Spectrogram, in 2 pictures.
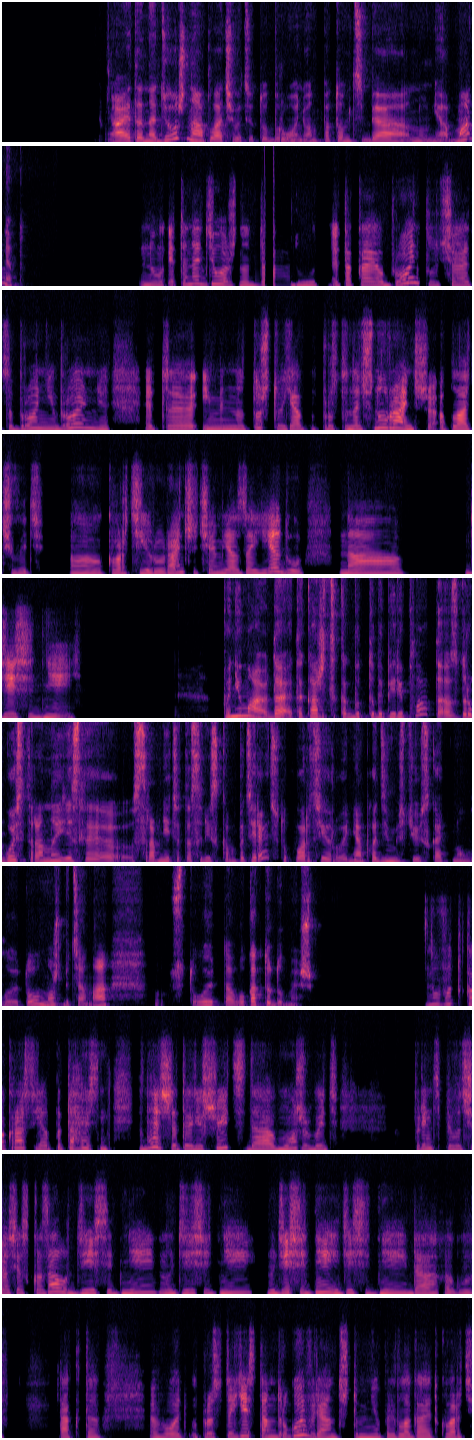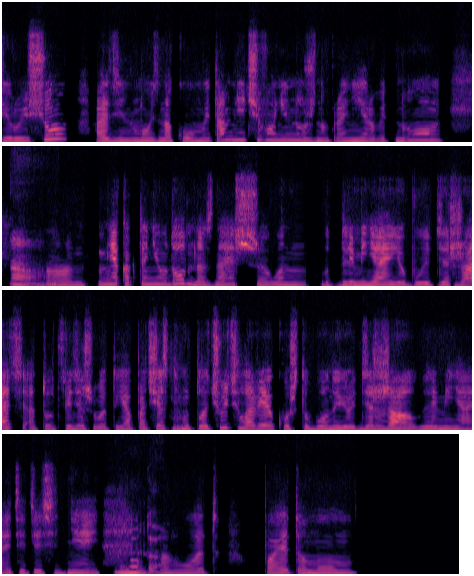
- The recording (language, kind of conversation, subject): Russian, advice, Как принимать решения, когда всё кажется неопределённым и страшным?
- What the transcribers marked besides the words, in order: tapping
